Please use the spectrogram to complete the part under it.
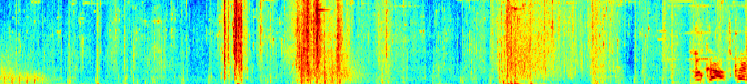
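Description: Sharp bursts of gunfire from the video game Apex Legends crack out in a few loud clusters over a busy battle backdrop, with game voices underneath.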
